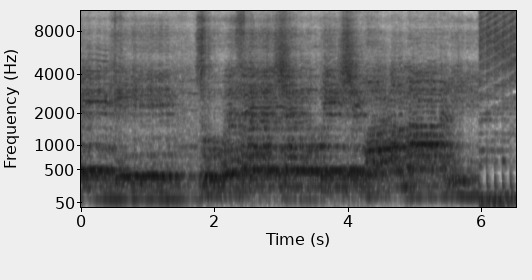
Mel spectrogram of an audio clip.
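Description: A group of people singing together in a room, slow phrases of long held notes with short breaths between phrases.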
